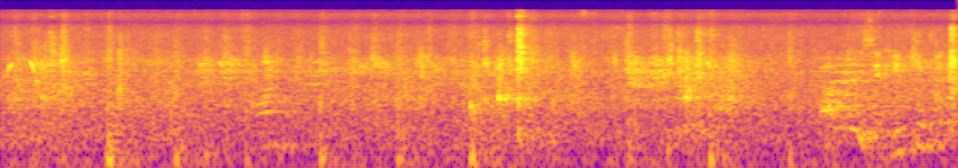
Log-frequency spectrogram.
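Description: A horse walking on soft arena footing: a run of faint, irregular hoof footfalls.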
